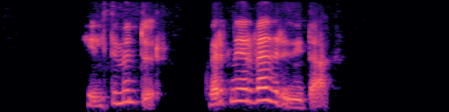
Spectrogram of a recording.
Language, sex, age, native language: Icelandic, female, 30-39, Icelandic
